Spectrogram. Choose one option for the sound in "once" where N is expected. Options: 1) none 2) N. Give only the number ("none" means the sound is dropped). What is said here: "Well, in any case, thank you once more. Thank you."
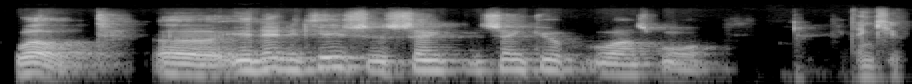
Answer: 2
